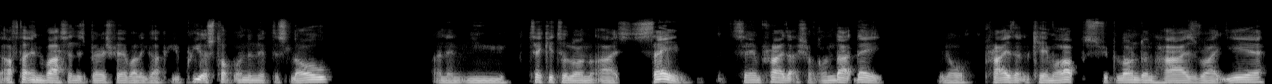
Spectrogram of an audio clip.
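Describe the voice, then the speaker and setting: A man's voice: sits low, a little mellow, no room sound, muffled recording. A man explaining a trading strategy over his screen in a casual tutorial, rambling with frequent fillers and self-corrections. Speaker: trading educator.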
